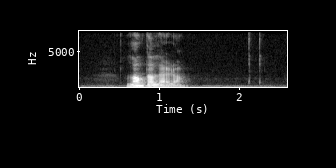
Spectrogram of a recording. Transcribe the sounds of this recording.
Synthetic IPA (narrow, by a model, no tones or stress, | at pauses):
lant̪alæ̰ːɾa̰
